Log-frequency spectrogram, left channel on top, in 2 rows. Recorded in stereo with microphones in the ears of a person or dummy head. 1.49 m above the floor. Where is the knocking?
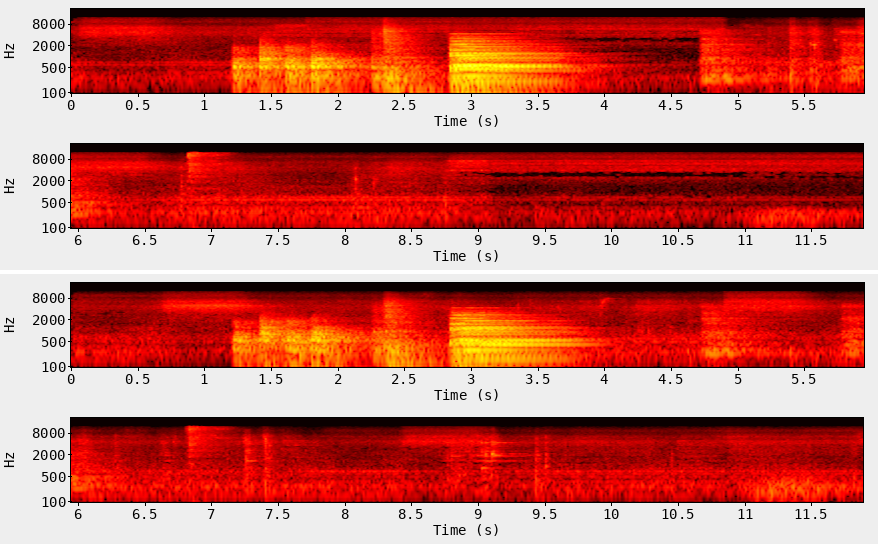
65° left (ahead or behind), 1.0 m.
